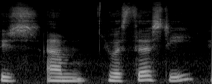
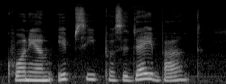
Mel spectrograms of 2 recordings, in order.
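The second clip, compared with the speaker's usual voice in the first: normal talking voice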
